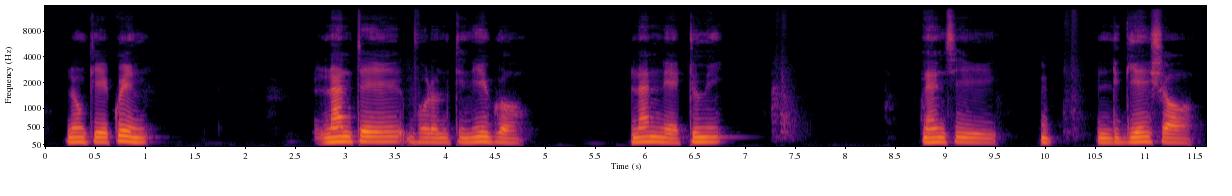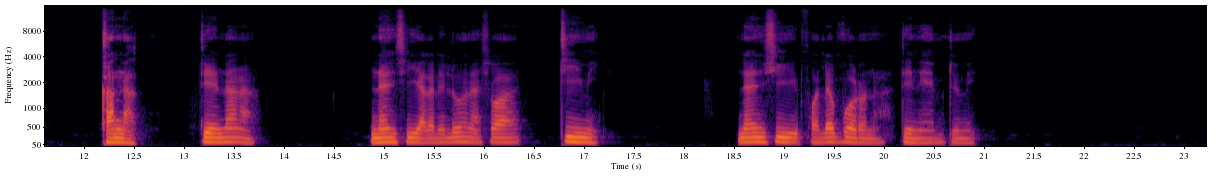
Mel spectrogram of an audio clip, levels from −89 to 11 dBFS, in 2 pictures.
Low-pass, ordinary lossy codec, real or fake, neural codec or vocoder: 14.4 kHz; none; fake; codec, 44.1 kHz, 7.8 kbps, Pupu-Codec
